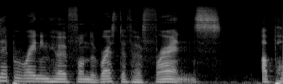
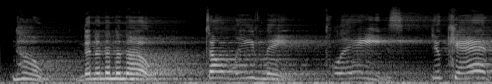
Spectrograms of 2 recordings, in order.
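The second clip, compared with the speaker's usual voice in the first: high, loud frantic begging; high desperate cries, slowing on don't leave me; desperate pleading; 13 semitones higher, 3 dB louder, slower than usual. A narrator's reading. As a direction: plead as friends walk away, panicking. Twilight begging friends not leave.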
